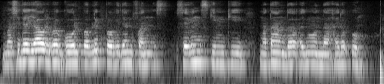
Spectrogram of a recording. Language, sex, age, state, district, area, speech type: Manipuri, male, 45-60, Manipur, Tengnoupal, urban, read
